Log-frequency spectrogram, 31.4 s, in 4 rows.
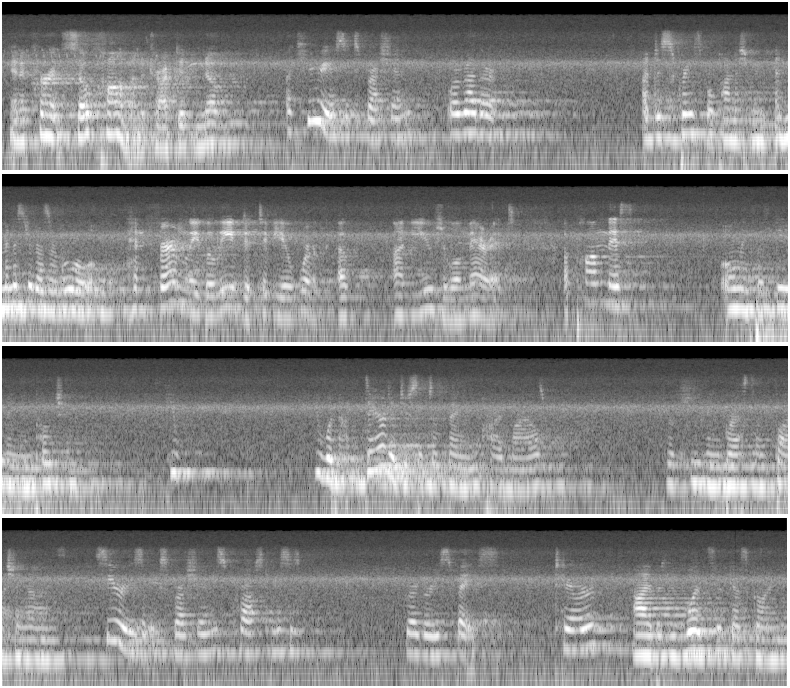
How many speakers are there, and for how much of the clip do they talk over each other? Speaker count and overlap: four, no overlap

